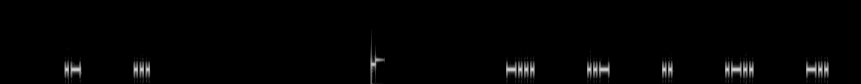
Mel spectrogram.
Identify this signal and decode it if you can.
Morse code, heard as a keyed tone, about 40 wpm, spaced as for 14 wpm, 700 Hz. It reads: AS BUILD
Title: 6x Character Spacing - Top 200 Words - 40wpm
